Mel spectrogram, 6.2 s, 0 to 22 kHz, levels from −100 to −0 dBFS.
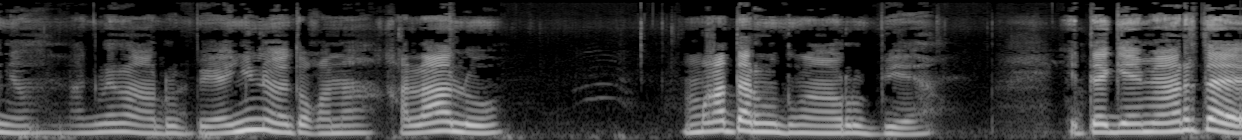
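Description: Nothing stood out as a technical fault on listening to this speech recording.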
